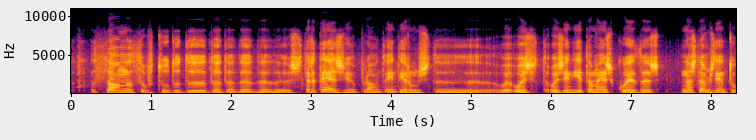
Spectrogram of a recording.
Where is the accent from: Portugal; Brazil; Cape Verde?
Portugal; Manteigas, Centro; Eu sou de Manteigas, mas sinto-me como se fosse de Oliveira do Hospital.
